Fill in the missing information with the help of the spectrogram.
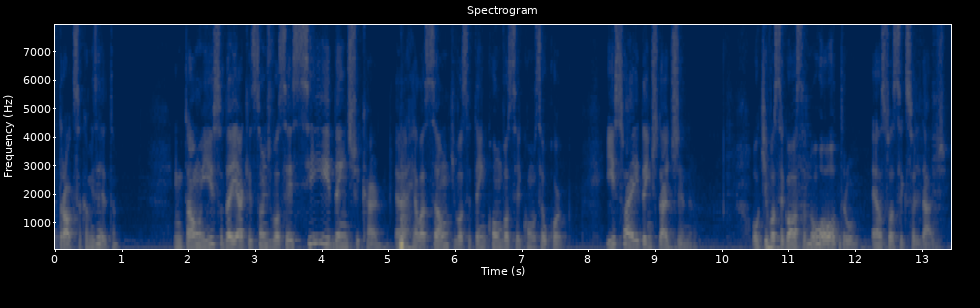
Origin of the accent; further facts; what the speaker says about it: Brazil; moved away as an adult; now in Maringá, Brazil; eu nasci em Morama, cresci lá até os meus 18 e eu vim para Maringá por conta da faculdade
